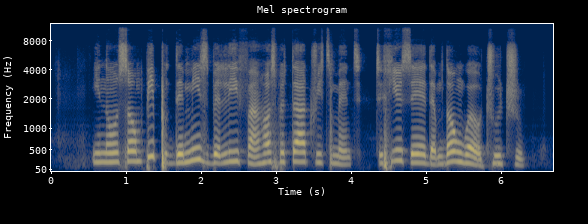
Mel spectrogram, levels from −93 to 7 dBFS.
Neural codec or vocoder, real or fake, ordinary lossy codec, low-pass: codec, 24 kHz, 0.9 kbps, DualCodec; fake; none; 10.8 kHz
